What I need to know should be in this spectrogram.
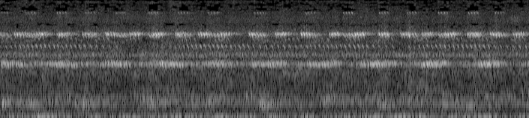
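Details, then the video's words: Crickets recorded as a rat-repelling sleep aid and master track for training songbirds; shrill pulsing trills in two bright layers, one high and one middle, beating unevenly together with a faint lower murmur beneath. "Suara jangkik pengusir tikus pengantar tidur"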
